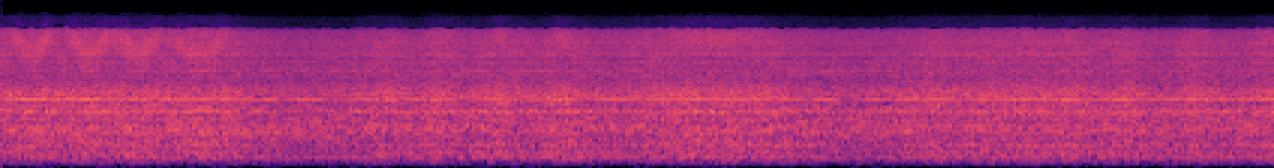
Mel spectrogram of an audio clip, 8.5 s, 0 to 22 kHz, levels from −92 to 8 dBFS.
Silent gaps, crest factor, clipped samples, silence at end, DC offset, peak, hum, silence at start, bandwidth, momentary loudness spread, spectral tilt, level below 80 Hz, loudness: none; 14 dB; under 0.1%; 0 s; under 0.1%; -8 dBFS; none; 0 s; 16 kHz; 5 LU; 1.5 dB/octave; -82 dBFS; -20 LUFS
